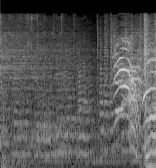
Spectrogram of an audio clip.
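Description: Film score music, with a short high-pitched cry from a cartoon character near the end that rises and then falls in pitch.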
